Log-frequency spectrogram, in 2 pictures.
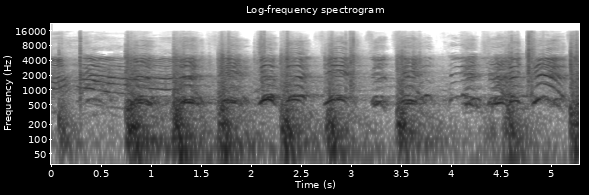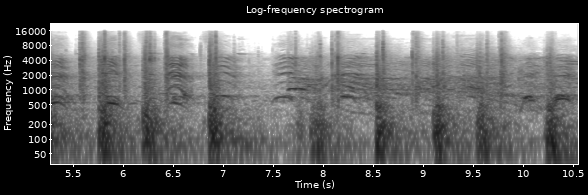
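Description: A cheerleading squad shouting a chant in unison over a steady beat of foot stomps and hand claps, about two to three beats a second.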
